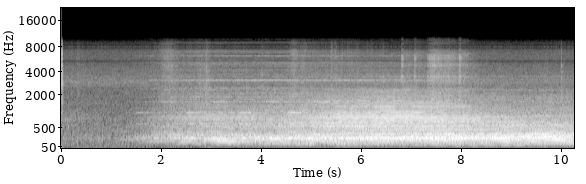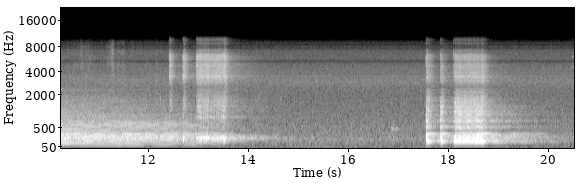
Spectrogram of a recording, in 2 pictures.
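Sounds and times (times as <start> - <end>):
drumroll: 2.1 - 14.3, 17.6 - 19.6.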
